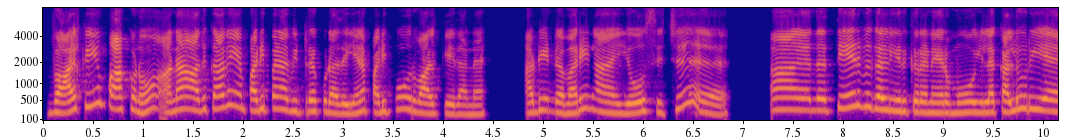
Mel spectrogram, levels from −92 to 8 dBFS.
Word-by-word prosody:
வாழ்க்கையும் 350 Hz, -, +2 dB
பார்க்கனும், 290 Hz, -2 st, +3 dB
ஆனா 270 Hz, +5 st, +3 dB
அதுக்காக 305 Hz, +5 st, 0 dB
என் 295 Hz, -4 st, -9 dB
படிப்ப 300 Hz, +3 st, +1 dB
நான் 280 Hz, -3 st, 0 dB
விட்றக்கூடாது, 240 Hz, -3 st, -1 dB
ஏனா 255 Hz, +4 st, 0 dB
படிப்பும் 235 Hz, +7 st, -3 dB
1 260 Hz, -, -3 dB
வாழ்க்கை 205 Hz, -1 st, -1 dB
தானே, 190 Hz, 0 st, -6 dB, 0.5 s
அப்டின்ற 235 Hz, 0 st, -1 dB
மாரி 225 Hz, +8 st, +1 dB
நான் 230 Hz, -3 st, +1 dB, 0.2 s
யோசிச்சு, 230 Hz, -, -2 dB, 0.9 s
ஆ -, -, +1 dB, 0.3 s
இந்த 270 Hz, 0 st, +1 dB, 0.2 s
தேர்வுகள் 325 Hz, -3 st, +3 dB
இருக்குற 240 Hz, -1 st, 0 dB
நேரமோ 220 Hz, 0 st, -1 dB
இல்ல 230 Hz, 0 st, +2 dB
கல்லூரிய 290 Hz, +3 st, +1 dB
255 Hz, 140 wpm, -22 LUFS, 225-295 Hz, 0.9 s, பார்க்கனும்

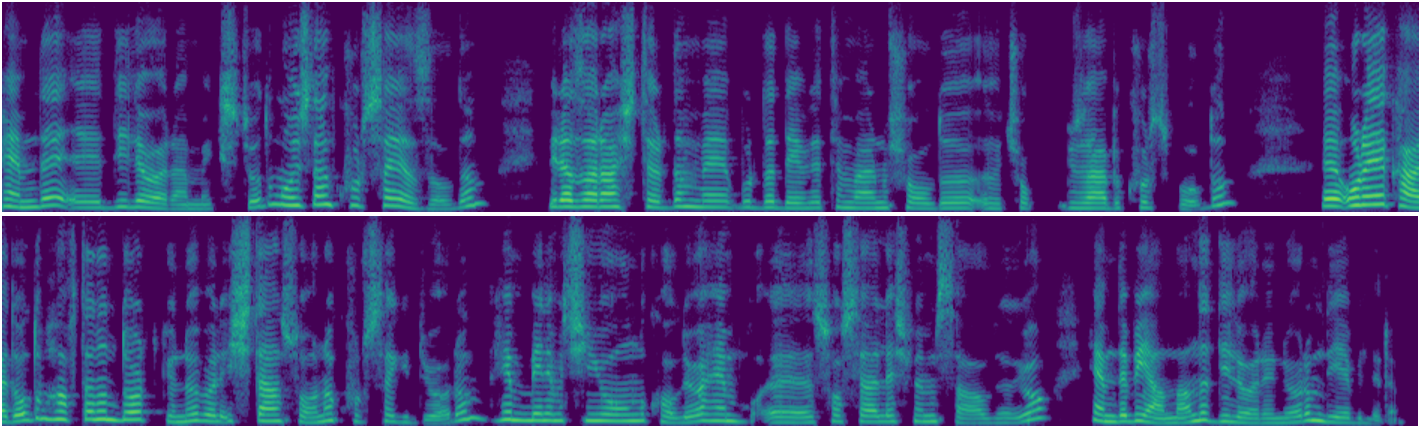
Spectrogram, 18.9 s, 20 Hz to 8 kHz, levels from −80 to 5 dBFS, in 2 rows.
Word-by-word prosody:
hem 235 Hz, -3 st, +2 dB
de, 280 Hz, -, +2 dB
eee, 215 Hz, -1 st, -5 dB
dili 240 Hz, -1 st, 0 dB
öğrenmek 165 Hz, -5 st, -3 dB
istiyordum. 255 Hz, +10 st, -3 dB
O 310 Hz, -, +4 dB
yüzden 330 Hz, +3 st, +2 dB
kursa 295 Hz, -2 st, -1 dB
yazıldım. 210 Hz, -, -1 dB, 0.5 s
Biraz 245 Hz, 0 st, +5 dB
araştırdım 250 Hz, -1 st, +3 dB
ve 230 Hz, -1 st, -2 dB
burada 225 Hz, -1 st, -5 dB
devletin 205 Hz, +2 st, -5 dB
vermiş 200 Hz, +2 st, -4 dB
olduğu, 195 Hz, 0 st, -4 dB
ııı, 185 Hz, -1 st, -8 dB
çok 200 Hz, -2 st, -9 dB, 0.2 s
güzel 195 Hz, 0 st, 0 dB
bir 195 Hz, -, -10 dB
kurs 210 Hz, +1 st, -8 dB
buldum 280 Hz, -, -7 dB, 0.6 s
ve 275 Hz, -1 st, +9 dB
oraya 325 Hz, +3 st, +9 dB
kaydoldum. 245 Hz, +3 st, +4 dB
Haftanın 300 Hz, -1 st, +3 dB
4 290 Hz, 0 st, +3 dB
günü, 220 Hz, +4 st, -2 dB
böyle, 225 Hz, -3 st, -1 dB
işten 235 Hz, +1 st, +3 dB
sonra 225 Hz, +2 st, -3 dB
kursa 225 Hz, -2 st, -6 dB
gidiyorum. 195 Hz, -, -6 dB
Hem 275 Hz, -2 st, +1 dB
benim 255 Hz, -1 st, +2 dB
için 250 Hz, 0 st, 0 dB
yoğunluk 240 Hz, -1 st, -1 dB
oluyor 195 Hz, +5 st, -1 dB
hem, 240 Hz, -2 st, 0 dB, 0.2 s
eee, 190 Hz, -1 st, -2 dB
sosyalleşmemi 220 Hz, +1 st, -2 dB
sağlıyor 175 Hz, -, -5 dB, 0.3 s
hem 235 Hz, -6 st, +2 dB
de 225 Hz, +1 st, +2 dB
bir 245 Hz, -, +6 dB
yandan 180 Hz, +2 st, +1 dB
da 275 Hz, -6 st, -1 dB
dil 220 Hz, -3 st, -2 dB
öğreniyorum, 180 Hz, +8 st, -2 dB
diyebilirim. 170 Hz, -8 st, -8 dB
225 Hz, 160 wpm, -23 LUFS, 195-255 Hz, 0.6 s, ve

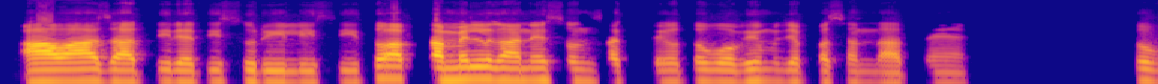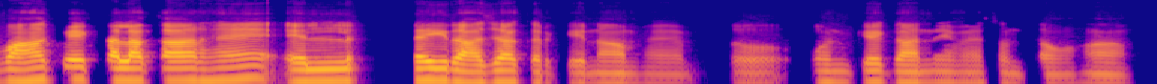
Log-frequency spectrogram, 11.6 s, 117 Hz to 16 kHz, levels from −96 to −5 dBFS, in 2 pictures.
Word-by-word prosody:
आवाज़ 140 Hz, +1 st, +8 dB
आती 135 Hz, +1 st, 0 dB
रहती 130 Hz, 0 st, -5 dB
है -, -, -9 dB
सुरीली-सी, 130 Hz, 0 st, -9 dB
तो 170 Hz, +6 st, -1 dB
आप 170 Hz, 0 st, +4 dB
तमिल 155 Hz, +1 st, +3 dB
गाने 150 Hz, 0 st, +1 dB
सुन 145 Hz, -1 st, -11 dB
सकते 130 Hz, 0 st, -11 dB
हो, 135 Hz, -, -7 dB
तो 140 Hz, +2 st, -8 dB
वो 135 Hz, -1 st, -3 dB
भी 140 Hz, +2 st, -4 dB
मुझे 135 Hz, -1 st, -9 dB
पसंद 125 Hz, -1 st, -11 dB
आते 120 Hz, -, -7 dB
हैं। 115 Hz, -1 st, -16 dB, 0.8 s
तो 145 Hz, -, -5 dB
वहाँ 145 Hz, +2 st, +4 dB
के 165 Hz, -, -1 dB
एक 165 Hz, -, -4 dB
कलाकार 150 Hz, 0 st, +4 dB
हैं 160 Hz, +4 st, -3 dB
इलैयाराजा 140 Hz, -2 st, 0 dB
करके 115 Hz, -2 st, -11 dB
नाम 110 Hz, -1 st, -8 dB
है, 105 Hz, 0 st, -17 dB
तो -, -, -18 dB
उनके 125 Hz, +1 st, -7 dB
गाने 120 Hz, 0 st, -5 dB
मैं 120 Hz, -, -14 dB
सुनता 110 Hz, -2 st, -16 dB
हूँ, 105 Hz, 0 st, -16 dB
हाँ। 105 Hz, -2 st, -11 dB
135 Hz, 185 wpm, -22 LUFS, 120-145 Hz, 0.8 s, आवाज़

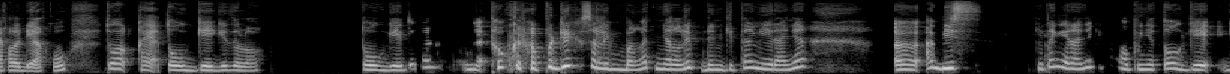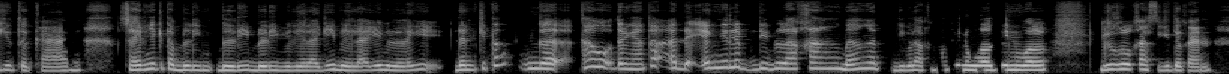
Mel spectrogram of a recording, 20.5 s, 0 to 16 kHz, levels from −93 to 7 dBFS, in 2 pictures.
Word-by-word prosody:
kalau 190 Hz, -, +2 dB
di 175 Hz, -, +2 dB
aku 185 Hz, -, -3 dB, 0.4 s
itu 270 Hz, -, -1 dB, 0.2 s
kayak 210 Hz, -, -2 dB
toge, 200 Hz, -2 st, +3 dB
gitu 200 Hz, +1 st, 0 dB
loh. 180 Hz, -1 st, -4 dB, 0.9 s
Toge 205 Hz, -3 st, +2 dB
itu -, -, -5 dB
kan 335 Hz, -, -3 dB, 0.3 s
nggak 225 Hz, -2 st, -1 dB
tahu 335 Hz, -, +3 dB
kenapa 285 Hz, +1 st, +3 dB
dia 385 Hz, +2 st, +12 dB, 0.2 s
sering 265 Hz, -7 st, +3 dB
banget 270 Hz, +8 st, -1 dB
nyelip 250 Hz, +6 st, +2 dB
dan 225 Hz, +1 st, 0 dB
kita 225 Hz, +9 st, -3 dB
ngiranya, 270 Hz, +3 st, +1 dB, 0.7 s
eee, 225 Hz, 0 st, +4 dB
habis, 295 Hz, 0 st, +6 dB, 0.4 s
kita 260 Hz, +4 st, -5 dB
ngiranya 275 Hz, -2 st, +2 dB
kita 300 Hz, -, -28 dB
nggak 255 Hz, -4 st, -3 dB
punya 235 Hz, 0 st, 0 dB
toge, 220 Hz, -5 st, +2 dB, 0.2 s
gitu 210 Hz, -2 st, -6 dB
kan. 175 Hz, +1 st, -8 dB, 0.4 s
Terus -, -, -12 dB
akhirnya 245 Hz, +4 st, 0 dB
kita 260 Hz, -4 st, -2 dB
beli 205 Hz, 0 st, +1 dB
beli 195 Hz, 0 st, +2 dB
beli 195 Hz, 0 st, +3 dB
beli 190 Hz, 0 st, -3 dB
lagi 185 Hz, +3 st, -5 dB
beli 200 Hz, -2 st, +1 dB
lagi 195 Hz, +2 st, -4 dB
beli 195 Hz, -2 st, +1 dB
lagi 215 Hz, +6 st, -5 dB, 0.3 s
dan 220 Hz, 0 st, +2 dB
kita 280 Hz, +9 st, -6 dB, 0.2 s
enggak 275 Hz, 0 st, +1 dB, 0.2 s
tahu 350 Hz, -4 st, -3 dB
ternyata 260 Hz, +5 st, -2 dB
ada 295 Hz, -4 st, -2 dB
yang 285 Hz, +2 st, +1 dB
nyelip 325 Hz, -3 st, -2 dB
di 275 Hz, +5 st, -3 dB
belakang 275 Hz, +1 st, -2 dB, 0.2 s
banget, 275 Hz, +3 st, -2 dB
di 195 Hz, -7 st, -7 dB
belakang 205 Hz, +1 st, -5 dB
pinwall-pinwall, 210 Hz, 0 st, +3 dB, 0.5 s
di 210 Hz, -, -3 dB
kulkas, 245 Hz, -2 st, 0 dB
gitu 195 Hz, 0 st, -3 dB
kan. 180 Hz, +1 st, -5 dB
230 Hz, 180 wpm, -24 LUFS, 200-275 Hz, 0.9 s, dia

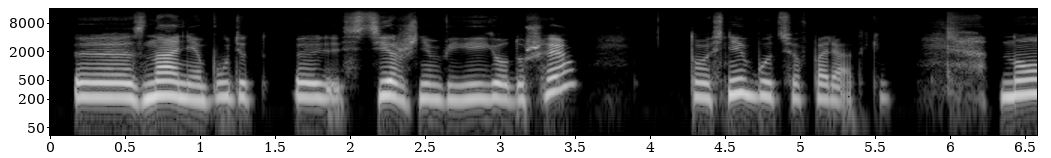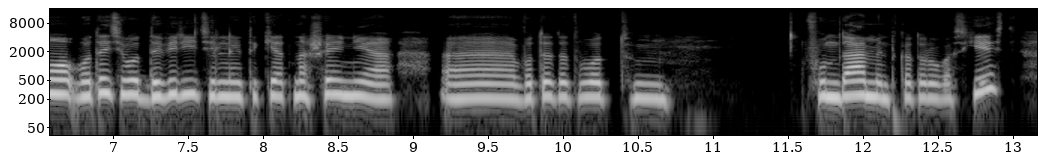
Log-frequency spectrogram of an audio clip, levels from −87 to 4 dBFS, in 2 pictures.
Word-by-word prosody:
э, 220 Hz, -1 st, +5 dB
знание 215 Hz, 0 st, +5 dB
будет, 220 Hz, +2 st, -3 dB, 0.3 s
э, 220 Hz, -1 st, +1 dB
стержнем 210 Hz, -4 st, 0 dB
в -, -, -14 dB
её 205 Hz, +2 st, -1 dB
душе, 230 Hz, -, 0 dB, 0.8 s
то 225 Hz, -1 st, -1 dB
с 215 Hz, +3 st, -6 dB
ней 260 Hz, +1 st, +5 dB
будет 235 Hz, -3 st, -1 dB
всё 210 Hz, -, -9 dB
в -, -, -26 dB
порядке. 205 Hz, +1 st, -8 dB, 0.8 s
Но 255 Hz, +2 st, +5 dB
вот 230 Hz, +3 st, 0 dB
эти 265 Hz, -2 st, +1 dB
вот 250 Hz, -4 st, +2 dB
доверительные 230 Hz, -1 st, 0 dB
такие 230 Hz, +2 st, -3 dB
отношения, 230 Hz, -2 st, -1 dB, 0.3 s
э, 210 Hz, 0 st, -2 dB
вот 210 Hz, +2 st, -4 dB
этот 225 Hz, -2 st, -2 dB
вот, 225 Hz, -1 st, -1 dB, 0.2 s
м, 205 Hz, -3 st, -4 dB, 0.9 s
фундамент, 230 Hz, -2 st, +2 dB
который 215 Hz, -1 st, -4 dB
у -, -, -4 dB
вас 205 Hz, -1 st, -10 dB
есть, 315 Hz, +3 st, -2 dB
225 Hz, 145 wpm, -22 LUFS, 210-235 Hz, 0.9 s, э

